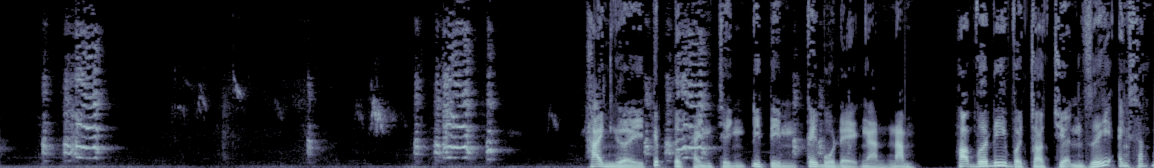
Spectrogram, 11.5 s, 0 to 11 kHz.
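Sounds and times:
roosters crowing at dawn: 0.0 - 1.3, 4.0 - 5.2
chicken clucks: 0.4 - 1.2, 4.0 - 5.1, 6.3 - 8.4
speech: 5.9 - 11.5.

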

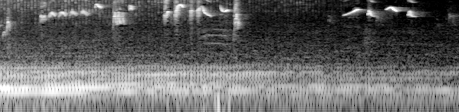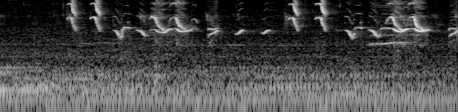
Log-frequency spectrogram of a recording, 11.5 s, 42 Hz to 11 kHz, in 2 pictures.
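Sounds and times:
Oriental magpie-robin singing: 0.0 - 3.2, 4.0 - 5.9, 6.5 - 11.4.

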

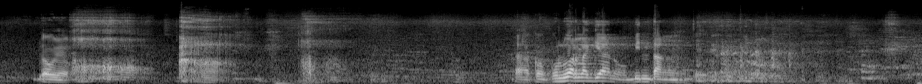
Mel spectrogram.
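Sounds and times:
speech: 0.4 - 2.8, 5.2 - 7.2
voice imitating snoring: 0.7 - 3.6
laughter: 6.9 - 9.0.

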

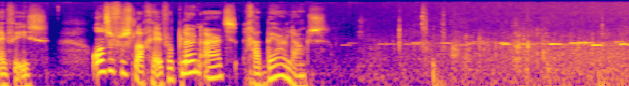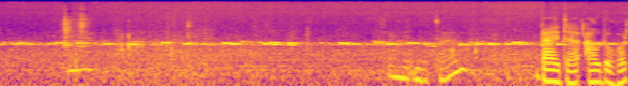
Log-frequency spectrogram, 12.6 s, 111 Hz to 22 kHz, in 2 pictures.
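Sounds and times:
speech: 0.0 - 3.3, 10.2 - 11.1, 11.7 - 12.5
faint background noise: 0.0 - 12.5
Common midwife toad chorus in a garden on a summer evening: 3.4 - 12.5.

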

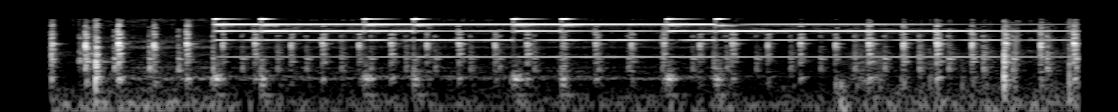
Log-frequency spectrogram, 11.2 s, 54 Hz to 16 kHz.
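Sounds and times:
steady mechanical ticking: 0.5 - 10.8
ship's bell clock ringing bells: 2.1 - 10.8.

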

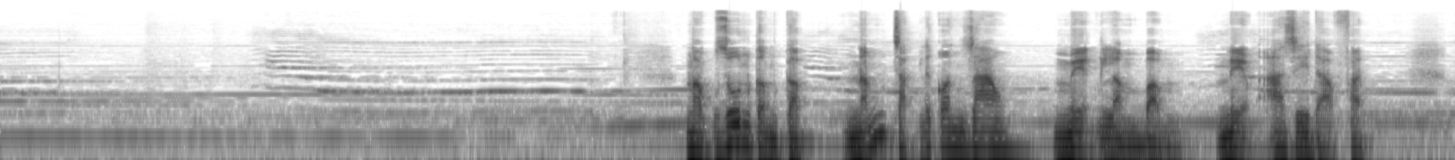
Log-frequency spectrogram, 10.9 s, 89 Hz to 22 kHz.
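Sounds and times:
cat meowing at night, echoing from a graveyard: 1.8 - 4.7, 5.6 - 7.8, 9.0 - 10.4
speech: 5.2 - 10.8.

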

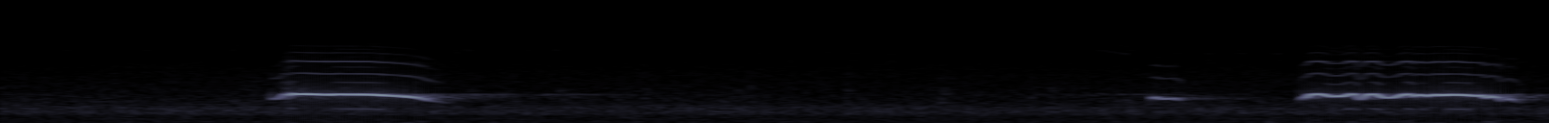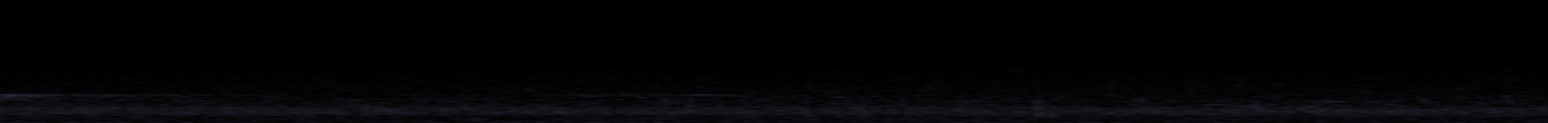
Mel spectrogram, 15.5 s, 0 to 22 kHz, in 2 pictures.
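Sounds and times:
tawny owl hooting: 1.4 - 2.4, 5.8 - 7.9.

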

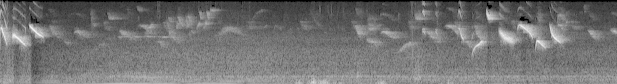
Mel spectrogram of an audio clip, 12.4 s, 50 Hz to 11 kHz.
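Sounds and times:
green-winged saltator singing sweet whistled notes: 8.0 - 11.4.

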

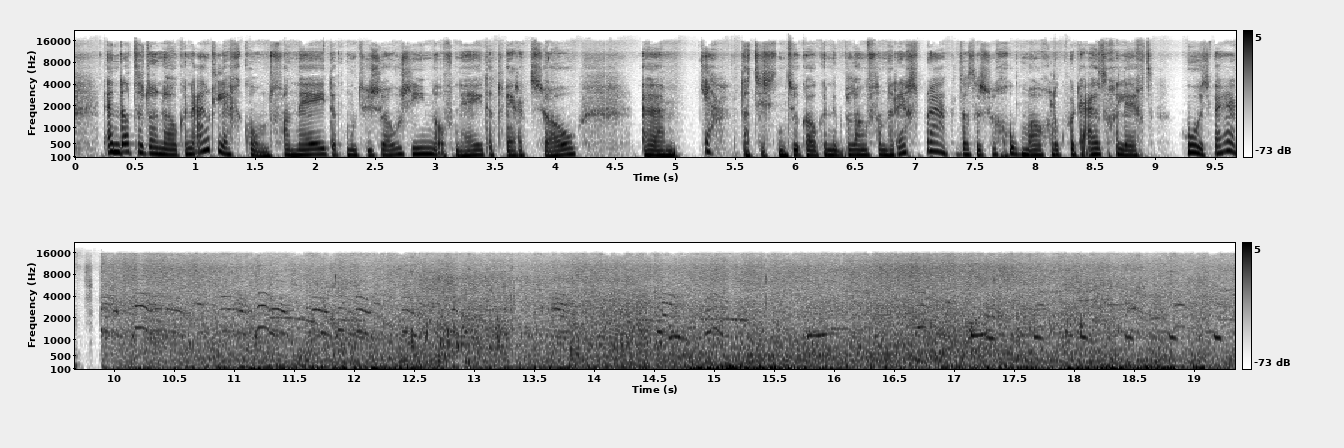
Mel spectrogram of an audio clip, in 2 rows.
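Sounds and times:
speech: 0.3 - 10.4
seagulls screeching: 9.9 - 19.3
surf breaking along a shore: 9.9 - 19.3.

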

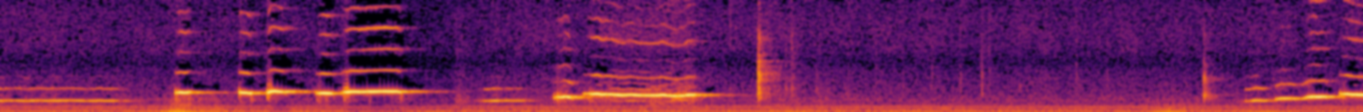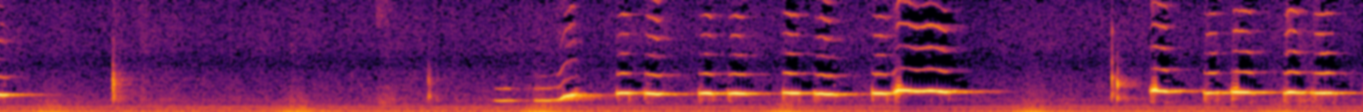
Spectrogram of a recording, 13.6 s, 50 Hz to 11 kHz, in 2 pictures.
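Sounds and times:
pied cockatiel whistling: 0.0 - 3.9, 6.1 - 7.0, 9.3 - 11.8, 12.4 - 13.6.

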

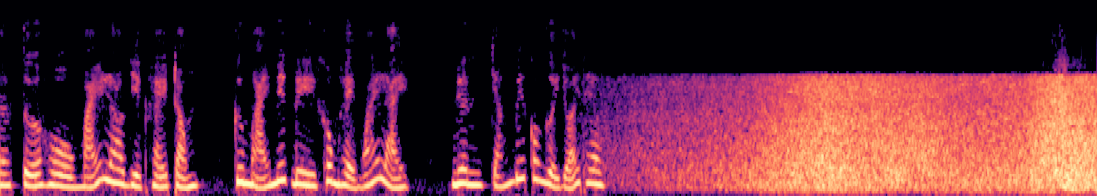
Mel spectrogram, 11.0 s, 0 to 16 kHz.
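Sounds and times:
speech: 0.0 - 6.2
ocean waves crashing against a rocky shore: 6.0 - 10.9.

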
